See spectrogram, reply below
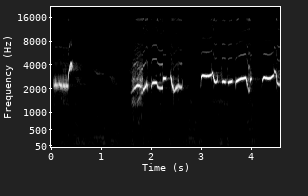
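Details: Oriental magpie-robin (kacer) singing gacor to stir up other magpie-robins: an opening whistle that rises at its end, a pause, then two bright phrases of sustained, gently wavering whistled notes.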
